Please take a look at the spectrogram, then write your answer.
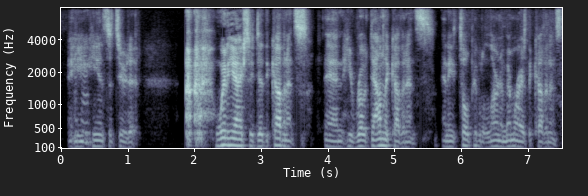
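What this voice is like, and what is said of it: Hoarse, strained, fading voice. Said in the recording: “I'm losing my voice here.”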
